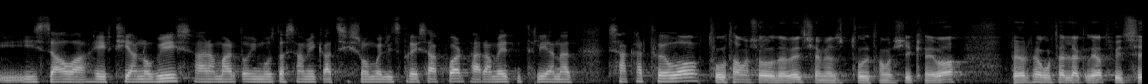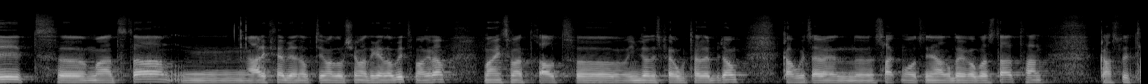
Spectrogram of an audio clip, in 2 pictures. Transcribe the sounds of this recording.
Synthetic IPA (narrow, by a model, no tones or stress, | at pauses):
isd̪zalˠaɛɾt̪ʰianɔbisaɾamaɾt̪ʼɔimɔzd̪asamikʼat̪sʰisɾɔmɛlit̪ʰd̪̥ʁɛsakʰwaɾt̪ʰaɾamɛd̪mt̪ʰlianad̪̥ | sakʰaɾt̪ʰwɛlˠɔɾt̪ʰulit̪ʰamaʃɔlɔd̪ɛbit̪ʰt͡ʃʰɛmiazɛɾt̪ʰulit̪ʰamaʃiːkʰnɛba | b̥ɛvɾipʰɛʁbuɾt̪ʰɛliakʼliat̪ʰvit̪sʰit̪ʰmat̪ʰd̪a | aɾikʰnɛbianɔpʰt̪ʼimalˠuɾiʃɛmad̪ɡɛnlˠɔbit̪ʰmaɡɾamː | ainsʰmat̪ʰqʼaft̪ʰimd̪ɔnɛspʰɛʁbuɾt̪ʰɛlɛbiɾɔmɡ̥aɡwit̪sʼɛvɛnsakʼmaɔt̪sʼinaːʁmd̪ɛɡɔbasd̪at̪ʰan | ɡ̥asvlit̪ʰ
